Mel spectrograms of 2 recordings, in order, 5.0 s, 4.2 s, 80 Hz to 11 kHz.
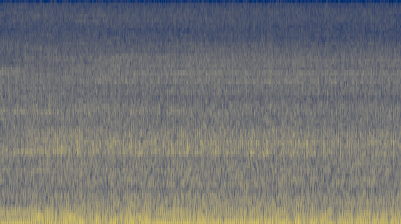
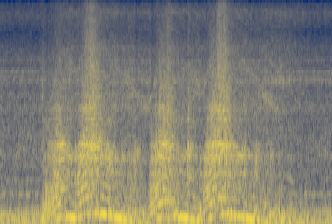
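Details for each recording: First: Warmed-up 2001 ZRX1200R four-cylinder, CVK carbs, pilot screws at 2 5/8 turns (factory 2 1/4, jetted lean), idle turned down slightly, recorded on phone: steady, even, smooth low beat without stumble or hunting. Normal idle. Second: 2001 ZRX1200R carbureted four-cylinder after carb sync: revs surge and stumble, breaking up under higher throttle; cause found to be missing bolt sealing rear air box to front air box (intake air leak).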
